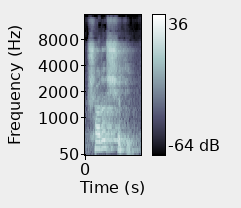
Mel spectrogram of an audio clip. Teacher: তো সরস্বতী উচ্চারণের ক্ষেত্রে স এর নিচে বফলা, এটার জন্য দ্বিত্ব হয়, তো বফলাটা আসলে মাঝখানেই হবে।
